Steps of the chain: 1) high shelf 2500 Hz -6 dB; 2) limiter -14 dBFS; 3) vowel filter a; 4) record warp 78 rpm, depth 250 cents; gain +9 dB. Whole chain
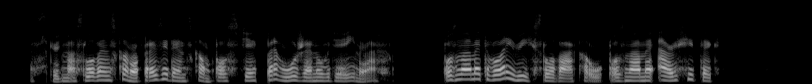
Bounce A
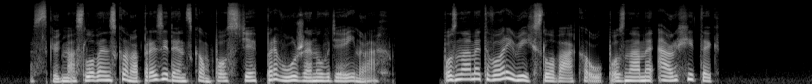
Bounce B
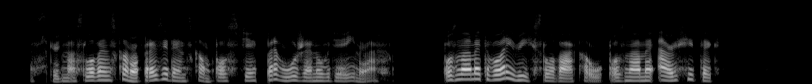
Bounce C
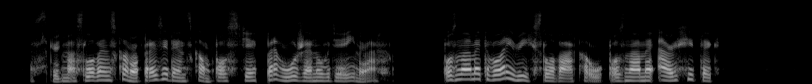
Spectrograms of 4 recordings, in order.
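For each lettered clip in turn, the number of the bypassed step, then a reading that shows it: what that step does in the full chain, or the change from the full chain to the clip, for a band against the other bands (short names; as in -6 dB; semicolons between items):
3, 1 kHz band -15.5 dB; 2, crest factor change +2.0 dB; 1, 2 kHz band +2.0 dB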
